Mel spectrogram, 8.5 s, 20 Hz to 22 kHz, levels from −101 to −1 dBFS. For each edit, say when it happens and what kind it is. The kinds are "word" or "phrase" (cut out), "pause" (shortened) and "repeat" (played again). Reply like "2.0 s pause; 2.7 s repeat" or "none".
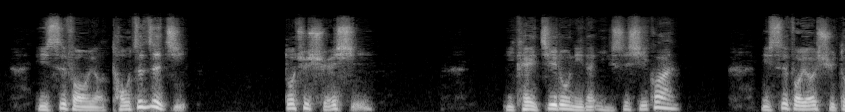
none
